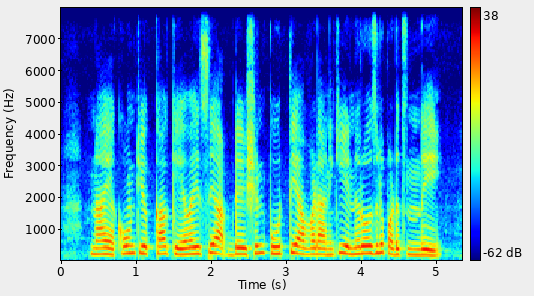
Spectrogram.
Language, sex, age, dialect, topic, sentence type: Telugu, female, 18-24, Utterandhra, banking, question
